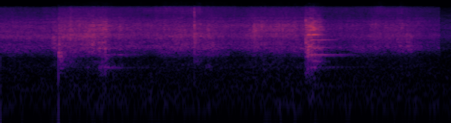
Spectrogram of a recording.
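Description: Sliced small onions and tomatoes sauté in a pan for a beef biryani, with a soft, continuous sizzle, a few stirring scrapes and no talking.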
